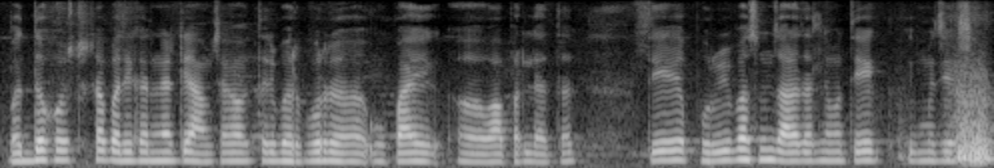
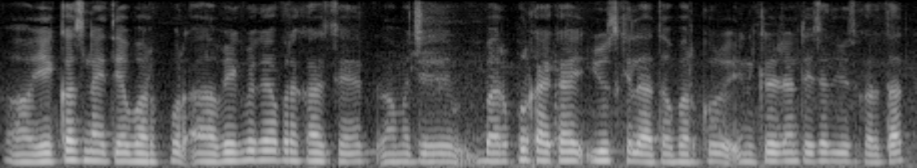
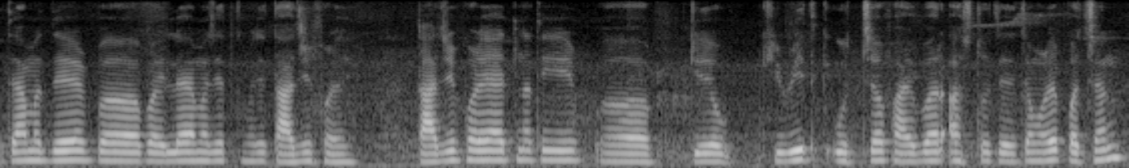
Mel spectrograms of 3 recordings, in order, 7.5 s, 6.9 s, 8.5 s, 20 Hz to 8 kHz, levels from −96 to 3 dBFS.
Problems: constant background noise, background conversations at intervals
